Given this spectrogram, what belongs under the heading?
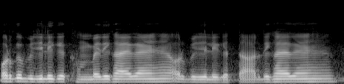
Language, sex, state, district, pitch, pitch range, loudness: Hindi, male, Uttar Pradesh, Shamli, 130 Hz, 120-130 Hz, -15 LUFS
